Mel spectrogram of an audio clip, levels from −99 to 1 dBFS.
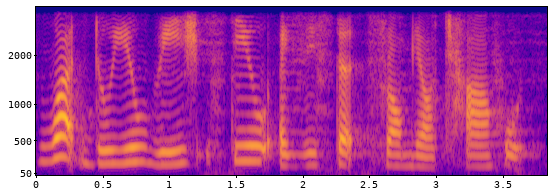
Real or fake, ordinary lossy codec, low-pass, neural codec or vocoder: fake; none; 3.6 kHz; autoencoder, 48 kHz, 32 numbers a frame, DAC-VAE, trained on Japanese speech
